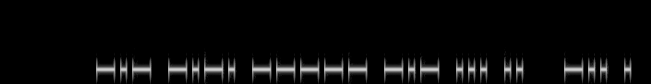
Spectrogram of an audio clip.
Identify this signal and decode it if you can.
Morse code, heard as a keyed tone, about 20 wpm, 700 Hz. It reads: KC0KSI DE
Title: USA Callsign DE Callsign - 6 Characters - 20wpm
